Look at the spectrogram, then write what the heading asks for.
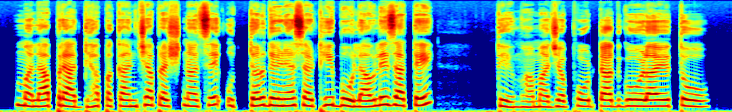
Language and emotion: Marathi, fearful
